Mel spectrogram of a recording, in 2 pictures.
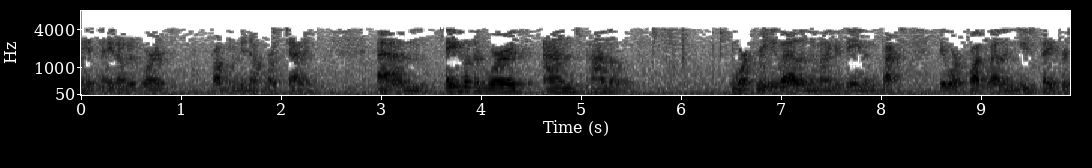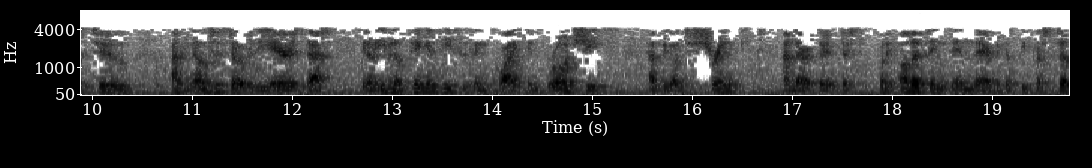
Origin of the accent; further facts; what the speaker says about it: Ireland; as Irish people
